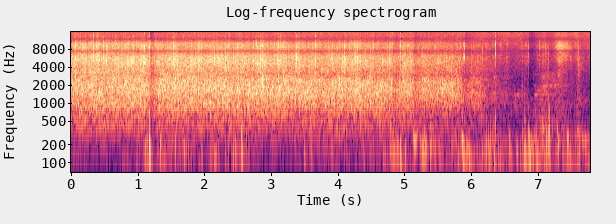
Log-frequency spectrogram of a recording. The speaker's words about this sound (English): Won't you give him a round of applause, a warm greeting?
